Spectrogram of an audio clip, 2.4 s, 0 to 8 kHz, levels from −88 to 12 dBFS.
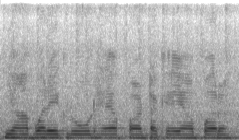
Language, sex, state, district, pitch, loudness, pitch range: Hindi, male, Uttar Pradesh, Shamli, 175 Hz, -15 LUFS, 170-180 Hz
